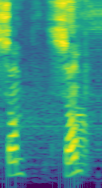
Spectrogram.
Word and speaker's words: Sumter: How do you pronounce this? Sumter.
